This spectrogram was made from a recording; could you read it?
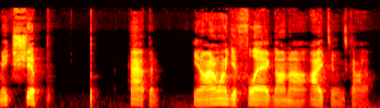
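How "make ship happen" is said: slow, with the p in ship hit hard. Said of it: "emphasize the, the P there".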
